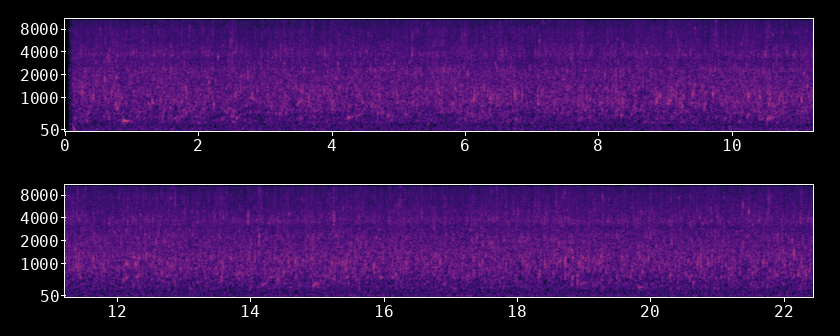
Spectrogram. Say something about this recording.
Soundscapes > Nature
The beck in Keighley, West Yorkshire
